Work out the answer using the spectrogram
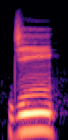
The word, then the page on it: jiñ: apatani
